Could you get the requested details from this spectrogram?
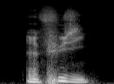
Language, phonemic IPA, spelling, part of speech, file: French, /fy.zi/, fusil, noun, Fr-fusil.ogg
- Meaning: 1. rifle, gun 2. steel to strike sparks from a flint (pierre à fusil)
